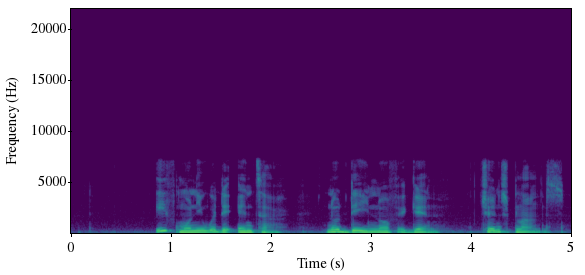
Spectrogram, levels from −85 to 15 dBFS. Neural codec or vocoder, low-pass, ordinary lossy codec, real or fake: none; 7.2 kHz; none; real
